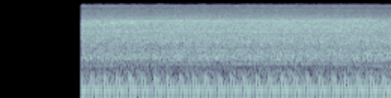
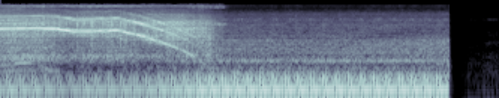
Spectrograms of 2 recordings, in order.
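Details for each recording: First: Angle grinder after replacing the worn front head bearing that had caused vibration, krek-krek rattling and unstable rotation; reassembled and switched on, it now runs with a steady, smooth high-pitched hiss, no rattle or wobble — normal smooth running. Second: Angle grinder that vibrates, clacks "krek krek" and struggles to turn: strained, high "nging" whine that sags and dies quickly, with a thudding diesel in the background. It is heavy to spin, caused by a damaged gear-head bearing.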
